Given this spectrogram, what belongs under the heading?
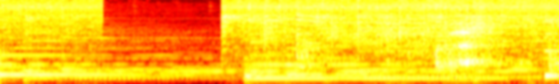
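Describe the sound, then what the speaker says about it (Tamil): Steady sizzling and frying of chopped radish and onions in a pan, continuous and close, with a brief gap and a few soft scraping stirs near the end. "இதை நல்லா வதக்கி விடுங்க."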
